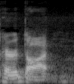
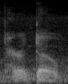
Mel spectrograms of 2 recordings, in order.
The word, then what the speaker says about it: Peridot: It's not Peridot, it's Peridot. I know it's spelled that way, but almost everybody mispronounces it at least the first time.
